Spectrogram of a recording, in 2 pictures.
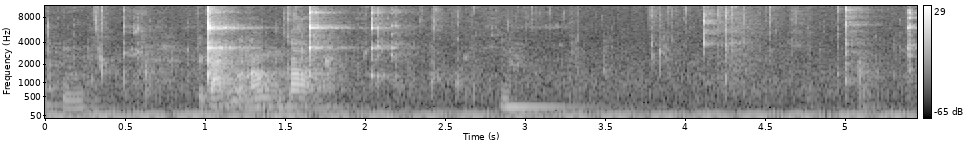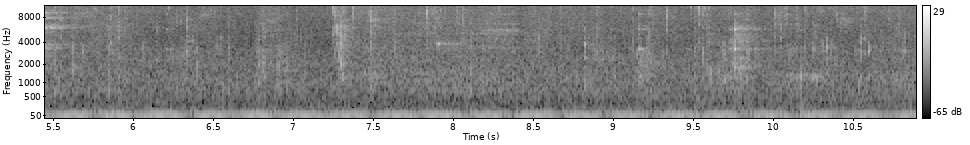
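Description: Chopsticks and spoons click against bowls.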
